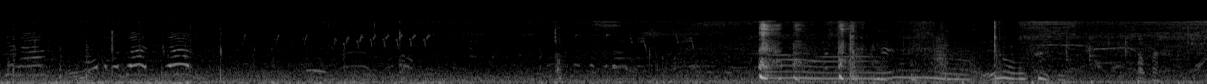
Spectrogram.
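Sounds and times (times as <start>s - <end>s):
low background noise: 0.0s - 12.0s
distant birds chirping: 1.9s - 7.9s.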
